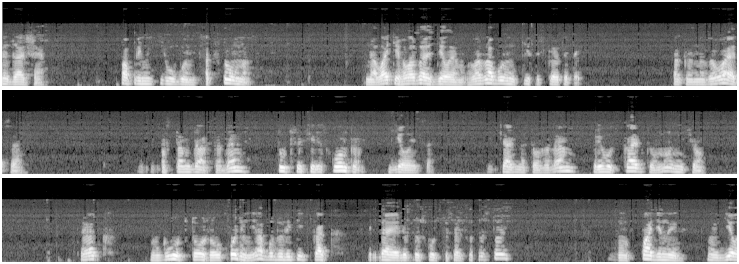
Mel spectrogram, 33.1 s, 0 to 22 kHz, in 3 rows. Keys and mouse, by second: 0.7 middle click, 1.9 shift+middle click, 3.7 middle click, 4.7 middle click, 15.7-17.1 ctrl+drag, 17.3-22.9 ctrl+drag, 23.2 middle click, 24.1-25.6 ctrl+drag, 25.7 middle click, 26.8-28.1 ctrl+drag, 28.3 middle click, 29.3-30.7 ctrl+drag, 30.8 middle click, 31.8-33.0 ctrl+drag.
